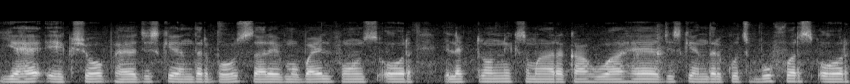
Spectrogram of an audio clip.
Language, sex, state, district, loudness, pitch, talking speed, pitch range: Hindi, male, Rajasthan, Bikaner, -15 LUFS, 125 Hz, 155 wpm, 120-130 Hz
